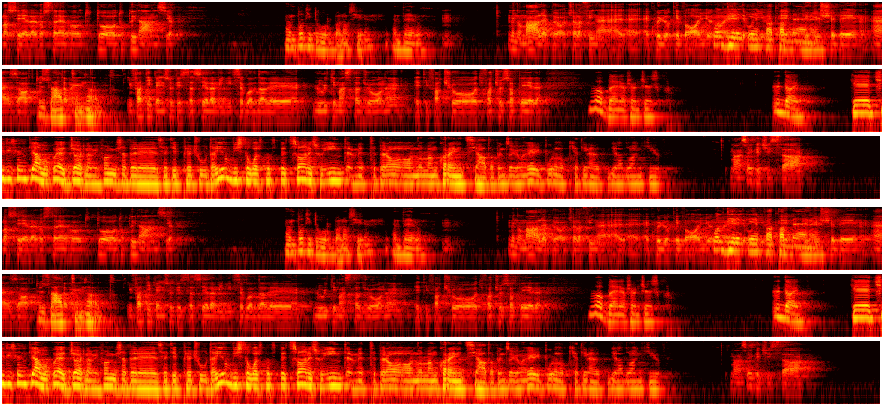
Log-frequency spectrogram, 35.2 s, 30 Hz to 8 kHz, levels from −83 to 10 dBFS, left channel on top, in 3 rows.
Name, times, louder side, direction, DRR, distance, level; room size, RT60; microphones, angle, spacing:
voice 1, 0.0-2.3 5.9-6.0 6.8-12.8 13.4-19.4 33.2-34.1, left 4 dB, 35° left, 3.1 m, -32 dB
voice 2, 3.8-5.6 9.5-10.9 12.2-13.1 19.6-20.5 22.0-22.4 23.1-32.3, right 1 dB, 15° right, 1.2 m, -24 dB
23.0 x 20.0 x 8.1 m
head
